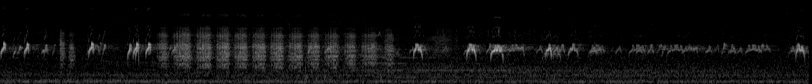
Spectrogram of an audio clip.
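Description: European bee-eaters give short, rolling, liquid calls, repeated irregularly about every half second, with a rapid pulsing chatter of overlapping calls early on.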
